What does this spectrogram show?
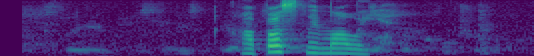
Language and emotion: Russian, neutral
